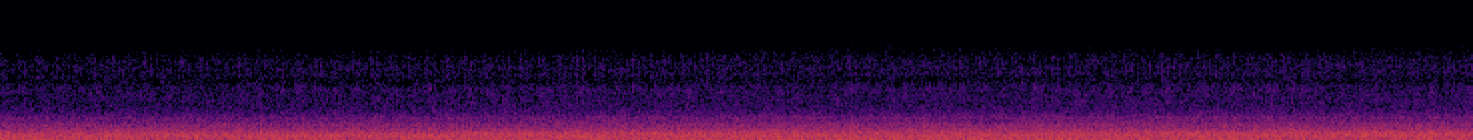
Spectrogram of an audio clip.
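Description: A truck engine drones steadily as it drives along a road.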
